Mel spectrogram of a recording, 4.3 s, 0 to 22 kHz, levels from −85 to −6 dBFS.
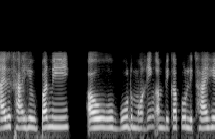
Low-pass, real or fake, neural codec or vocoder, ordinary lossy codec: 5.4 kHz; fake; codec, 16 kHz, about 1 kbps, DyCAST, with the encoder's durations; none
